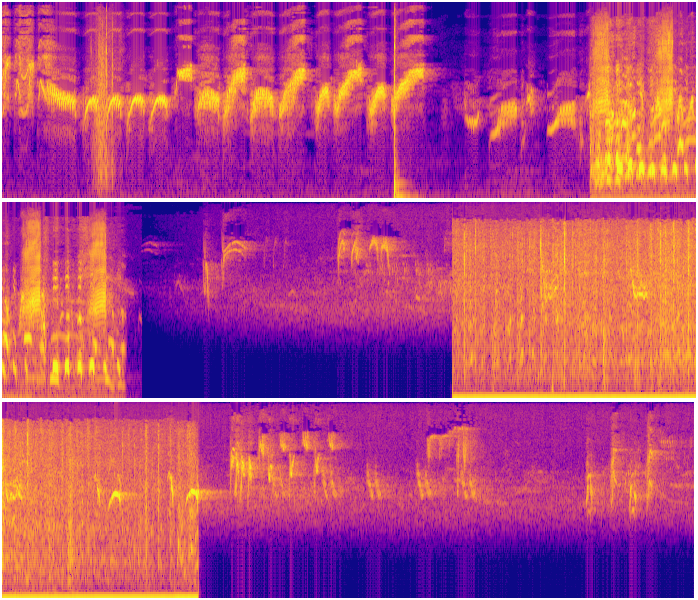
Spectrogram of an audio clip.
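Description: Birdsong: a run of quick repeated chirps, a louder call about six seconds in, then a steady rush of flapping wings lasting about four seconds, followed by more scattered chirps.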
